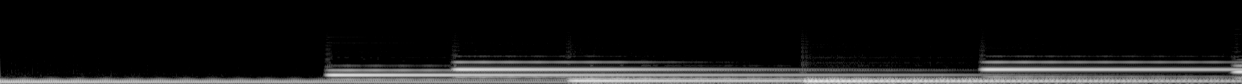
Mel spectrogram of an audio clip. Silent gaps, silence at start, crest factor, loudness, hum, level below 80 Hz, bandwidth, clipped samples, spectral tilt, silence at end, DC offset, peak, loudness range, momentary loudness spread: none; 0 s; 14 dB; -16 LUFS; none; -40 dBFS; 1.5 kHz; under 0.1%; -13.5 dB/octave; 0 s; under 0.1%; -2 dBFS; 5 LU; 12 LU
